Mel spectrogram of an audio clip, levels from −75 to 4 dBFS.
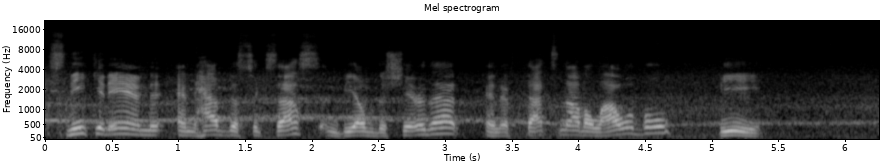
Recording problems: wind noise on the microphone; occasional gusts; 15 dB below the speech

